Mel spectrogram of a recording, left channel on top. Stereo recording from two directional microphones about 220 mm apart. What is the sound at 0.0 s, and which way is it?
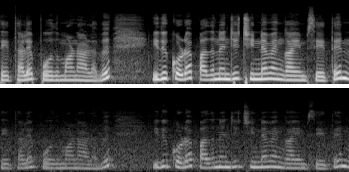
Speech, 45° left (ahead or behind).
